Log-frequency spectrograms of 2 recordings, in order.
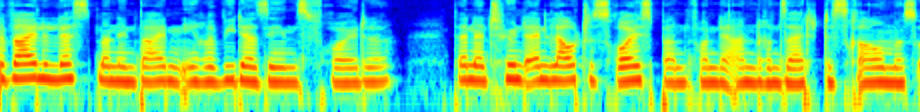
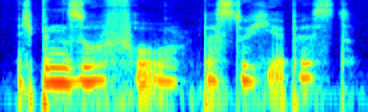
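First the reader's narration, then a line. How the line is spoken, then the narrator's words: Murmured. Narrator (German): murmelt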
